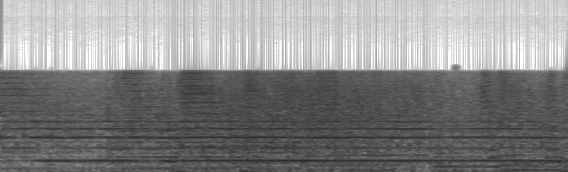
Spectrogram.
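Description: Ship horns and whistles sounding in a harbor salute: one long steady blast held for about three seconds, with a lower horn joining briefly near the end.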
